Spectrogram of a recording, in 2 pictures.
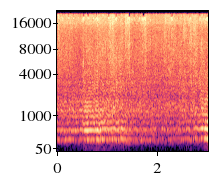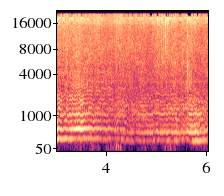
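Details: Honey bees at a hive entrance bringing in pollen and nectar, their buzzing a continuous drone whose pitch wavers and bends as individual bees fly near, louder around the middle.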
